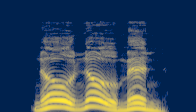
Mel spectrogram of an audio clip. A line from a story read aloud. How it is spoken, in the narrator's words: exclaimed the captain, who was now more settled in his nerves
